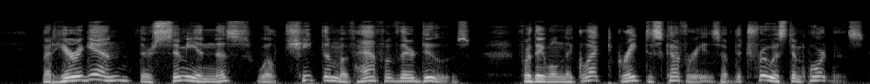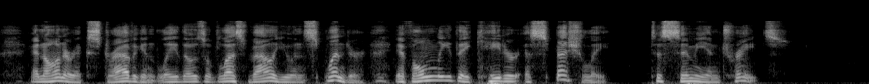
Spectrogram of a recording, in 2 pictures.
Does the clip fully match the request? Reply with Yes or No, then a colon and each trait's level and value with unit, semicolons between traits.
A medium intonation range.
No: wide, 6.1 semitones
